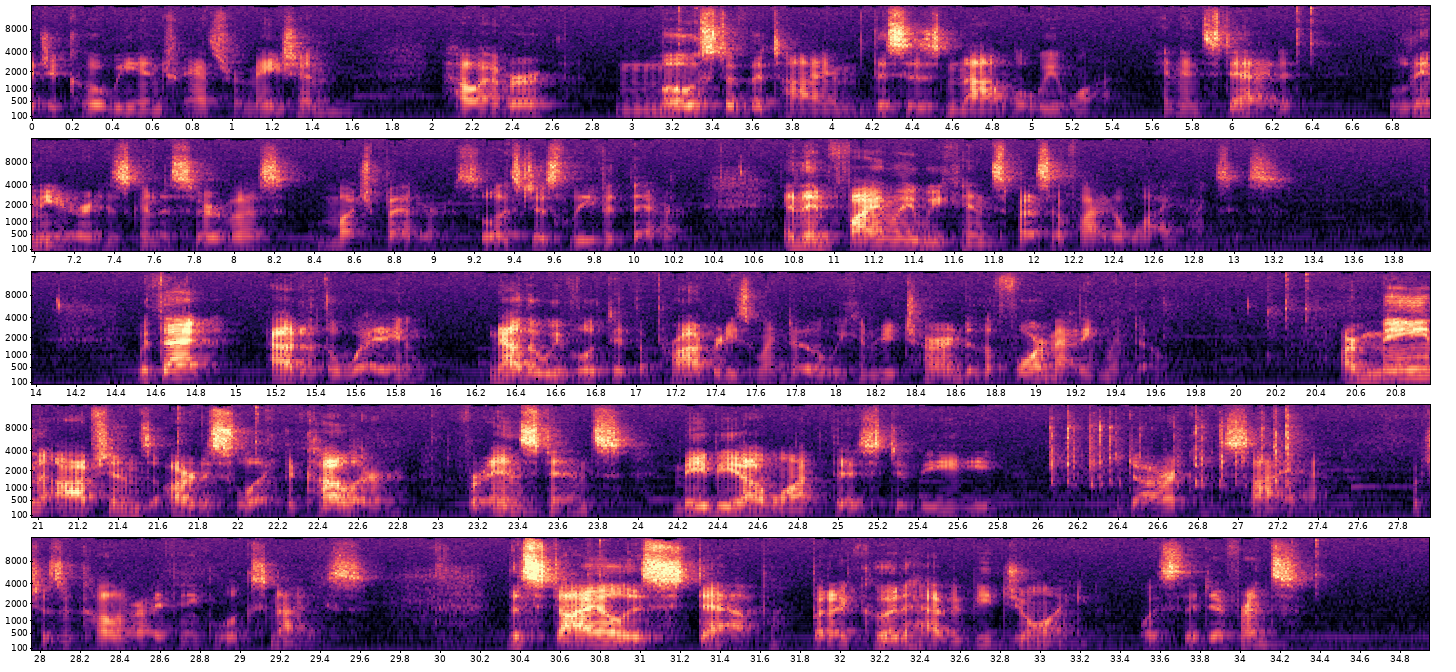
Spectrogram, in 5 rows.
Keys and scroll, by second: 26.0-27.6 typing.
